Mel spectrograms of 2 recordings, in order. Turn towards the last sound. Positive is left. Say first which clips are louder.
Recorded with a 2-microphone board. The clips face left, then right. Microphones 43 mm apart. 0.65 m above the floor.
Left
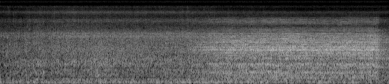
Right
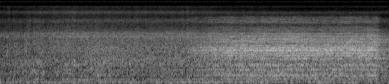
# right 1 dB
turn(degrees=-75)  # may be behind; listen again after turning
